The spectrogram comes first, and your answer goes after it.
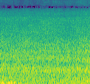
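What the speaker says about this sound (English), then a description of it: "It's a bit windy out there today, not that bad," Steady wind buffeting the microphone with surf washing in on the beach at Leysdown, Kent, a continuous broadband roar close and fairly loud with no pauses.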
